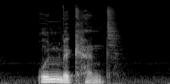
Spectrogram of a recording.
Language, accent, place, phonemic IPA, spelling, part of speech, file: German, Germany, Berlin, /ˈʊnbəkant/, unbekannt, adjective, De-unbekannt.ogg
- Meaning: 1. unknown, unbeknownst 2. unfamiliar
